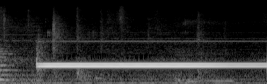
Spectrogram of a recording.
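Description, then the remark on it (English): An emergency action notification alert tone in a US national emergency broadcast interrupting TV programming cuts in abruptly after a brief pause and holds as one loud, steady, piercing electronic tone until the end, with no talking over it. “Emergency action notification.”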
